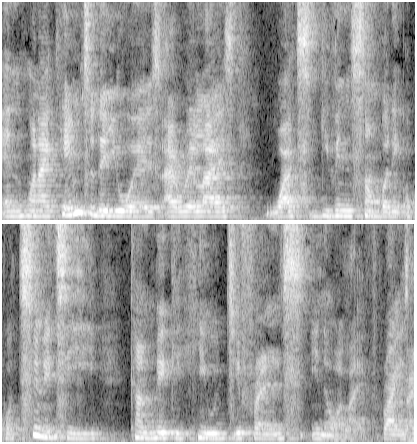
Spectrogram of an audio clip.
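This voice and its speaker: Fairly slow speech from a woman, set in audible room echo and noticeable background noise. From Ghana, rural village. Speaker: school founder. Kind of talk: personal testimony interview. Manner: halting, repeats words.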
